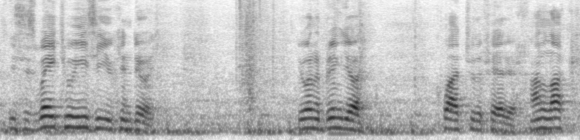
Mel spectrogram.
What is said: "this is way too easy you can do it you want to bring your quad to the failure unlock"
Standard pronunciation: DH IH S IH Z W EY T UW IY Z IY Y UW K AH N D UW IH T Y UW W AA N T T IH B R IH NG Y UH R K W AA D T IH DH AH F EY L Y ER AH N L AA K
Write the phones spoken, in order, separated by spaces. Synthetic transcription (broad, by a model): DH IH S IH Z W EY T UW IY Z IY Y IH K AH N D UW IH T Y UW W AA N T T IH B R IH NG Y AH R K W AA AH T IH DH AH F EY L Y ER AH N L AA K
